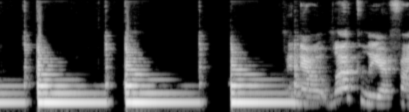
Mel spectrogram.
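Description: Violin D string plucked three times, about a second apart, each note ringing and fading, while its fine tuner is turned clockwise: the string is flat, sounding as a D-flat, and is being brought up toward D.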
